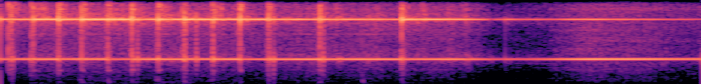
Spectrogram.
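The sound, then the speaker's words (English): A big bell rings loudly, struck about a dozen times in quick, slightly uneven succession over a steady ringing tone, then left to hum on its own after the strikes stop. “Now I have to break out the big bell.”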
